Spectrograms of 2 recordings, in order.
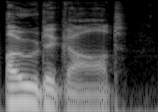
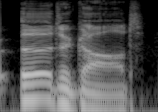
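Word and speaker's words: Ødegaard: Something else I also find quite funny is people pronouncing half of a player's name right and then the other half incorrectly. You see it all the time with Odegaard. Sorry, no, Erdegaard, for example, which I really do enjoy.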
